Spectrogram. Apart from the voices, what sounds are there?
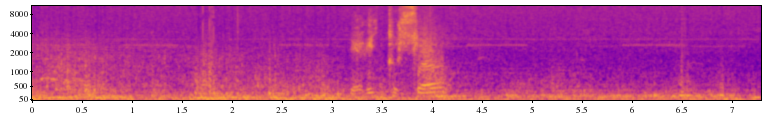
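thunderstorm with rolling thunder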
